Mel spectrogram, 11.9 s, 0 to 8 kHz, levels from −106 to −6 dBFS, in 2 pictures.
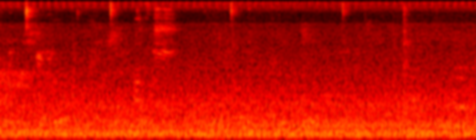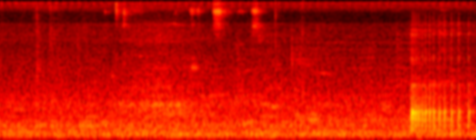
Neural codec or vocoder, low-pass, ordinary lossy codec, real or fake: none; none; none; real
